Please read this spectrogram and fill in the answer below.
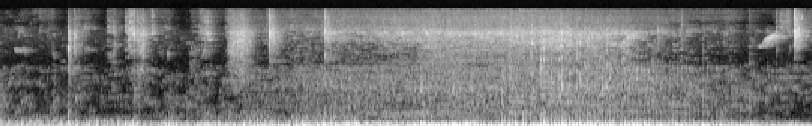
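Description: A motor vehicle engine running close by, growing louder to a peak about halfway through and then fading, as it passes. A few faint clicks in the first three seconds.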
